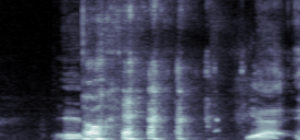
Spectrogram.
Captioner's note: laughing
